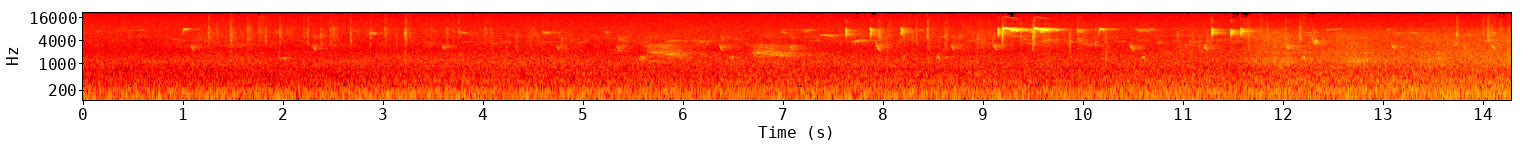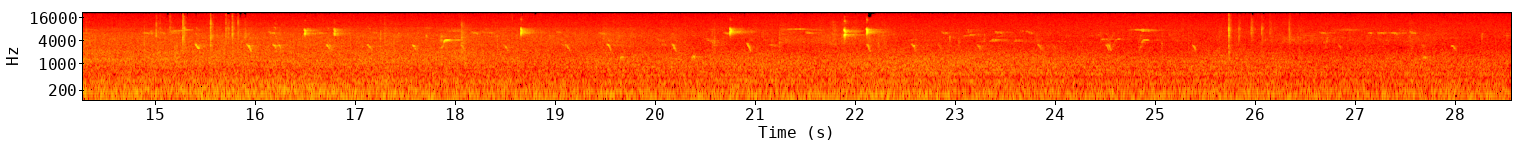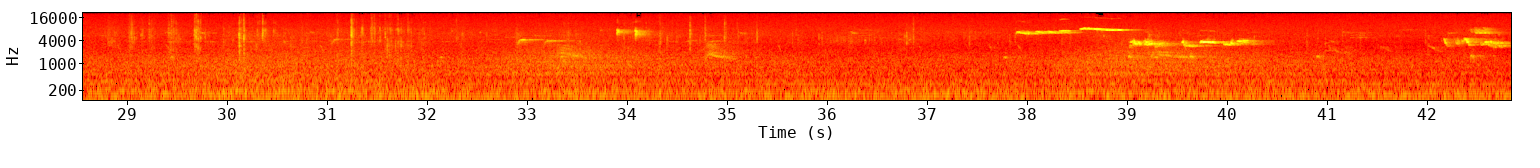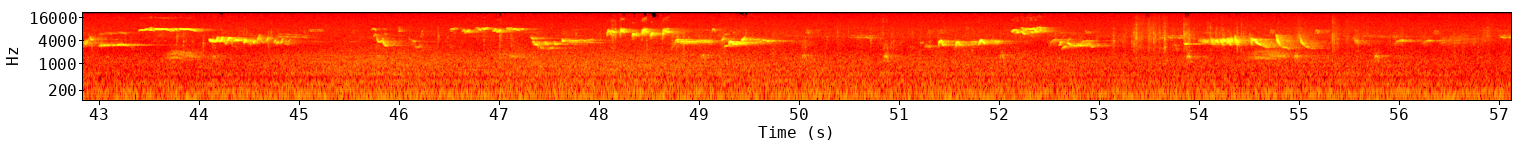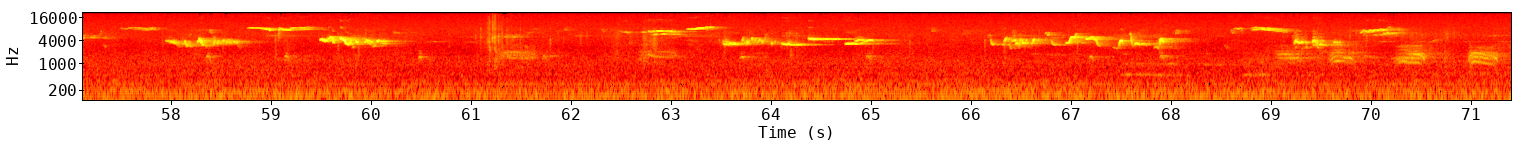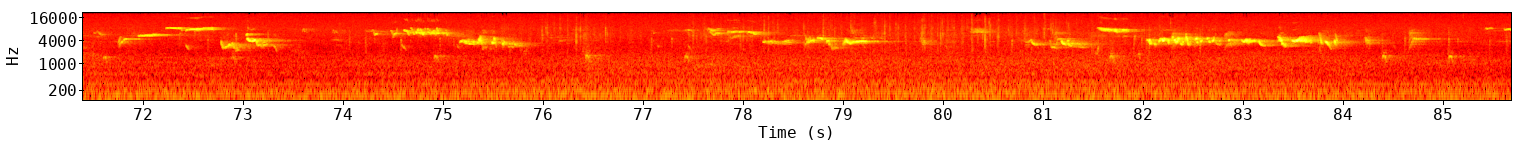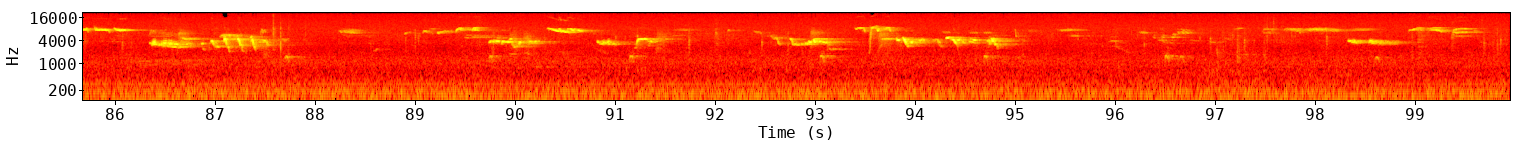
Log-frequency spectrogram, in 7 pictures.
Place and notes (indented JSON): {
  "title": "Off Main Street, Helperthorpe, Malton, UK - churchyard soundscape ...",
  "date": "2019-12-29 07:50:00",
  "description": "church yard soundscape ... SASS ... bird calls from ... blackbird ... crow ... robin ... wren ... pheasant ... great tit ... tree sparrow ... long-tailed tit ... coal tit ... collared dove ... chaffinch ... wood pigeon ... treecreeper ... background noise ... dry leaves blown around ...",
  "latitude": "54.12",
  "longitude": "-0.54",
  "altitude": "84",
  "timezone": "Europe/London"
}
